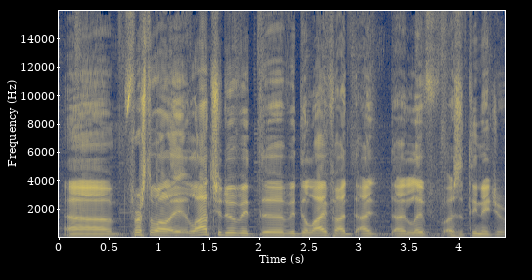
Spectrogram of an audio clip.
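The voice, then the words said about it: Foreign accent. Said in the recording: “you can figure it out by accent”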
